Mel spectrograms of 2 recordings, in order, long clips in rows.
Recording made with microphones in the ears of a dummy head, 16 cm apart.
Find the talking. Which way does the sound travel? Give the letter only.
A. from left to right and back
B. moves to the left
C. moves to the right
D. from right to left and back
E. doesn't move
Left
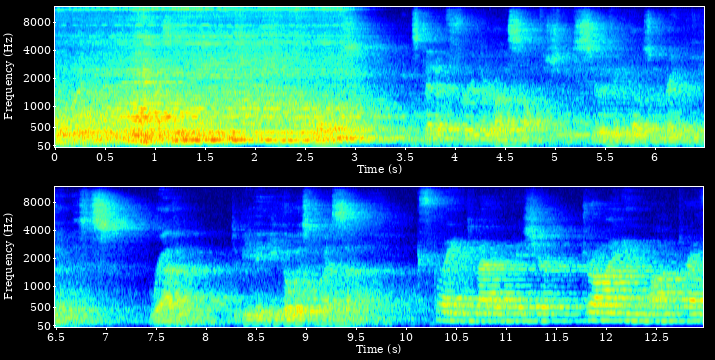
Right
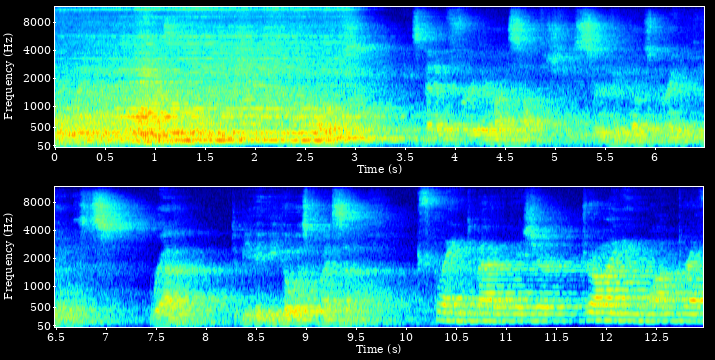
C.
